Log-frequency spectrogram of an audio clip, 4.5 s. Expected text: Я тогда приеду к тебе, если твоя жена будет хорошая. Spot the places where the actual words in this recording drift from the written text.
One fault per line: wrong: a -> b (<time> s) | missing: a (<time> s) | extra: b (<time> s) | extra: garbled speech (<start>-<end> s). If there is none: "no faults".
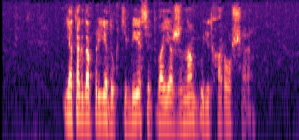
no faults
